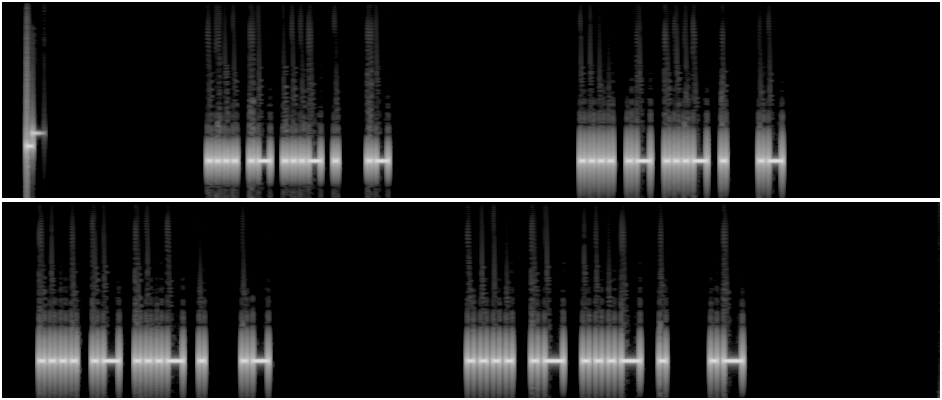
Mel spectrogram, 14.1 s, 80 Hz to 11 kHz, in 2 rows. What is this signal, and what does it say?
Morse code, heard as a keyed tone, about 32 wpm, 700 Hz. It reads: HAVE A HAVE A HAVE A HAVE A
